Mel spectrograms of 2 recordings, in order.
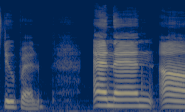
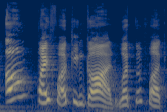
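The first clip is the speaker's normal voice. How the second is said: louder, higher starstruck outburst; gushing at meeting her hero; excited disbelief; 5 semitones higher, 6 dB louder than usual. Retold or imitated. Fan meeting Usopp's face character, excited outburst. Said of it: "And I was like".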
